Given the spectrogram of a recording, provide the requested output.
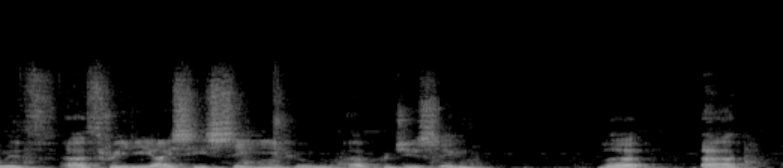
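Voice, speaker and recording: At a fairly slow pace, this man's voice comes out somewhat breathy. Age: 60s. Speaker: software developer. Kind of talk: technical presentation. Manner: halting, many fillers.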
